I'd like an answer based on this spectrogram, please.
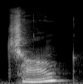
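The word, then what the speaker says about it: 长: Soit c'est un adjectif qui veut dire grand et dans ce cas-là on prononce chang.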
